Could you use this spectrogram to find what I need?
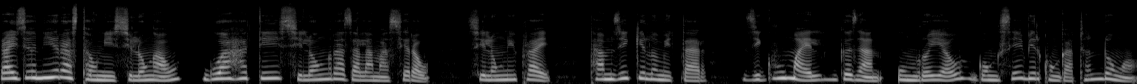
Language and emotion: Bodo, neutral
